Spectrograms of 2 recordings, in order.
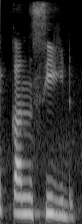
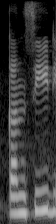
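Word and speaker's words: concede: तो यहां पर यह है कंसीड। कंसीड यहां पर इ का उच्चारण बड़ी ई के जैसे है।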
